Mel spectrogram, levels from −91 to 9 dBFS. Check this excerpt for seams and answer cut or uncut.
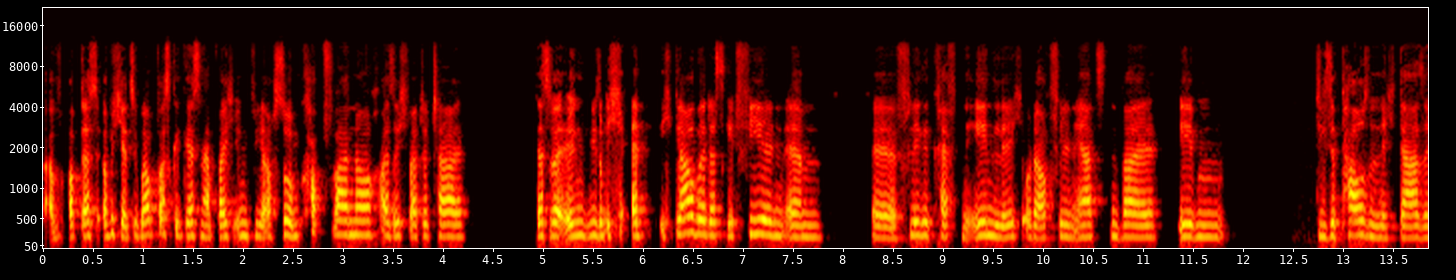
cut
